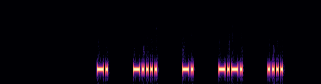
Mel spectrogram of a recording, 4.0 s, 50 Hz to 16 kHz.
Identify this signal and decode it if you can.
Morse code, heard as a keyed tone, about 46 wpm, spaced as for 21 wpm, 700 Hz. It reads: N6NCH
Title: USA Call Signs - 4x Character Spacing - 45wpm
